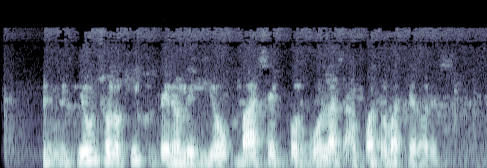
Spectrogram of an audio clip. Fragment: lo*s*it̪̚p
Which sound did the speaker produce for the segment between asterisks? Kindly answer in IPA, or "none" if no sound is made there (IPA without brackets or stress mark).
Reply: x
